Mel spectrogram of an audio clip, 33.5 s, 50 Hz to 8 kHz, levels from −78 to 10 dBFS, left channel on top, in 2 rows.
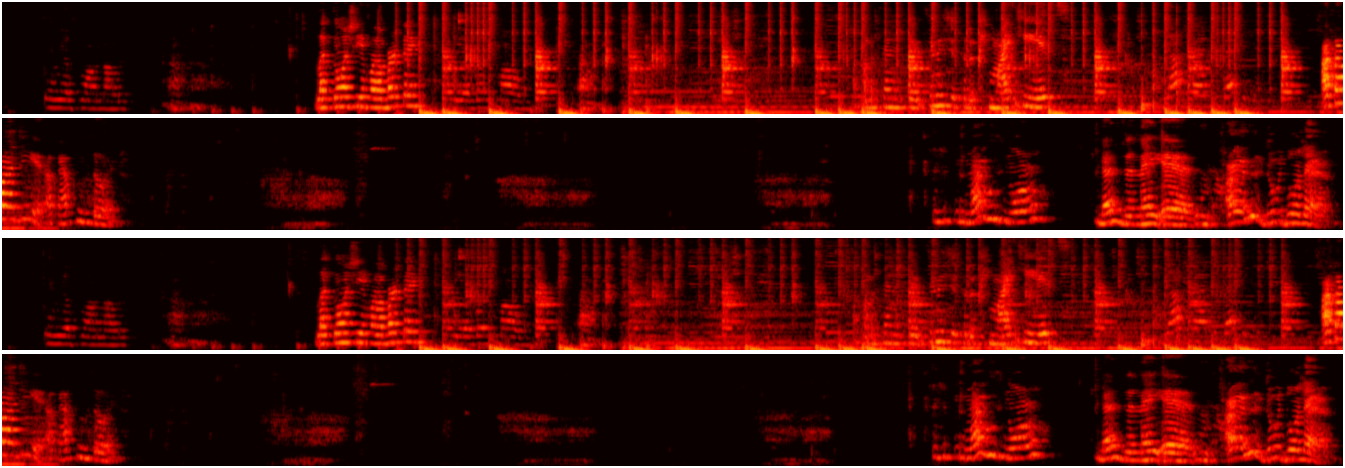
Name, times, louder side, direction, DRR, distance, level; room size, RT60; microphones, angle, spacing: voice 1, 0.5-1.5 5.6-6.6 14.5-15.8, left 2 dB, 15° left, -1 dB, 0.8 m, -44 dB
voice 2, 2.1-2.5 3.9-5.2 7.2-7.5 10.6-13.3 14.0-14.1 14.4-14.5 16.5-18.2 20.6-20.8 30.4-32.0, left 2 dB, 65° left, 0 dB, 0.8 m, -32 dB
sound 1, 4.9-16.2, left 3 dB, 40° left, 0.3 m, -31 dB
sound 2, 7.7-17.4, equal, 35° right, 1.0 m, -45 dB
voice 3, 21.1-21.5 28.4-29.8 31.6-33.3, equal, 70° right, 0 dB, 1.1 m, -35 dB
3.3 x 2.7 x 3.0 m, 0.37 s
head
